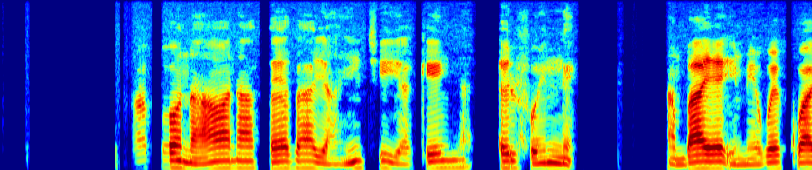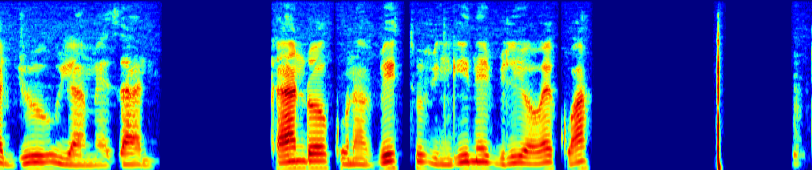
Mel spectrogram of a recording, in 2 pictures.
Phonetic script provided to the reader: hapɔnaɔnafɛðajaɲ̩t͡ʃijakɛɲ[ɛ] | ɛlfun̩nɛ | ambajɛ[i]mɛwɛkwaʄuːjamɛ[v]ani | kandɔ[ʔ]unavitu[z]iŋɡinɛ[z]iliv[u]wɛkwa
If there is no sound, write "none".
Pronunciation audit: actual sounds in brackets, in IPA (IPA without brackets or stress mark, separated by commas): a, i, z, k, v, v, ɔ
